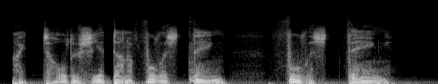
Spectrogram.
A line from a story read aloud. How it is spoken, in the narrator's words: exclaimed Mrs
